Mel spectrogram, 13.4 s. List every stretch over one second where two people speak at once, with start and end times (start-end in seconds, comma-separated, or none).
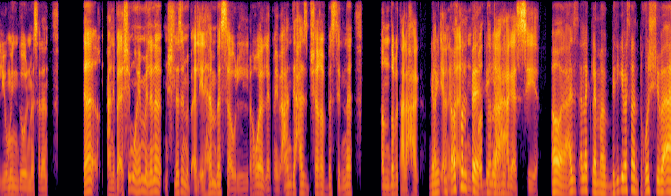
8.6-10.2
